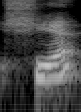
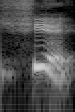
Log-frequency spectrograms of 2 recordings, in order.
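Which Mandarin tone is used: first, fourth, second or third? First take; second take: second; fourth. First: The syllable is said with the second tone. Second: The syllable is said with the fourth tone. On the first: It means shoes. "Second tone অর্থ কি শিয়া" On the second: It means thanks. "চার নম্বর টোন শিয়ে"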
